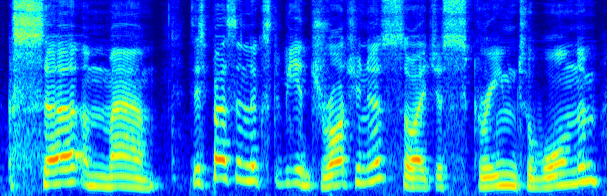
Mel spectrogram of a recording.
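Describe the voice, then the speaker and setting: A man's voice: high voice, lively intonation, moderate pace. A man hosting a gaming video, reading game text aloud and commenting on it casually with sarcastic, incredulous, rambling asides.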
